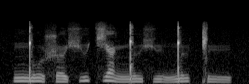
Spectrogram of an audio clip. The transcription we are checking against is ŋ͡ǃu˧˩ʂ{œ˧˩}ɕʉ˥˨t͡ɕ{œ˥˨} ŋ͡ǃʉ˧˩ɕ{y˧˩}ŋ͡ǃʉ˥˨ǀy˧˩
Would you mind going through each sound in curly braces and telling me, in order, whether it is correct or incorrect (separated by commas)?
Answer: correct, incorrect, correct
